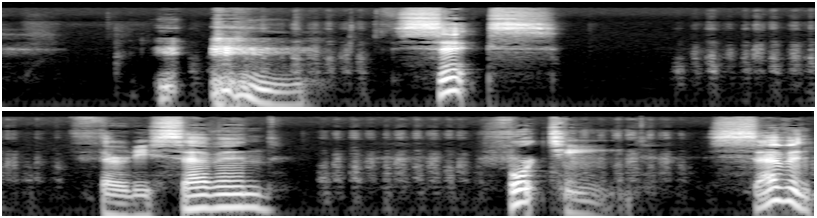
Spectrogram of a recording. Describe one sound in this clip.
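A coin scratches across a paper card.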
